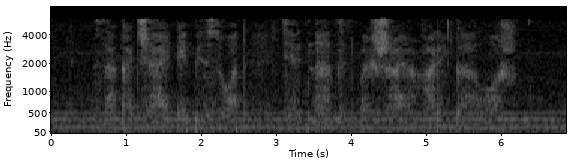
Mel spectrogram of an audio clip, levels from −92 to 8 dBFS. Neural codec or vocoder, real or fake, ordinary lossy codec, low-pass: none; real; MP3, 24 kbps; 7.2 kHz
